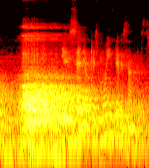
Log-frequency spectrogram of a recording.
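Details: Lung auscultation of pathological breath sounds during inspiration: wheezes, the most striking finding, possibly with some crackles; an asthmatic patient is possibly the context.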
